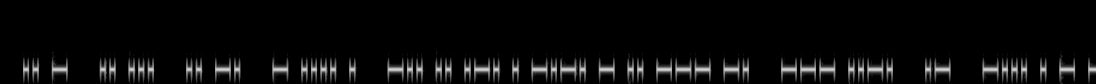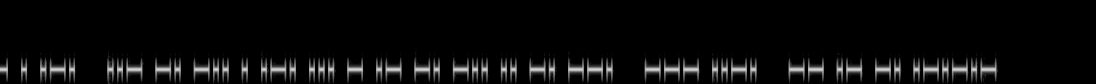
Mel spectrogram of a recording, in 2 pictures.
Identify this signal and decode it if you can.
Morse code, heard as a keyed tone, about 25 wpm, 700 Hz. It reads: IT IS IN THE DIRECTION OF A BETTER UNDERSTANDING OF MAN.
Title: Sentences from Top 1000 Words - Review Part 5 - 25wpm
